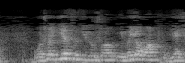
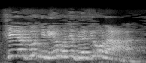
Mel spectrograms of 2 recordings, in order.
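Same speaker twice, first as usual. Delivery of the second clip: high, loud street shout calling to condemned men; urgent high preaching shout; retold shouting; 12 semitones higher, 6 dB louder than usual. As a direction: shout it across the crowd. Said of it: "他使劲这么喊".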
